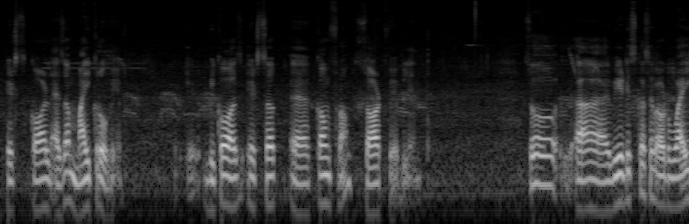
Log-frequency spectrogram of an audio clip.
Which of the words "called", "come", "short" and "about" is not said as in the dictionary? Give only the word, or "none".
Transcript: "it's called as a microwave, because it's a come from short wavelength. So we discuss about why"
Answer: short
